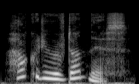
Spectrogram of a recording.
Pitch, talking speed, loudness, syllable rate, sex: 265 Hz, 255 wpm, -15 LUFS, 4.8 syllables/s, female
